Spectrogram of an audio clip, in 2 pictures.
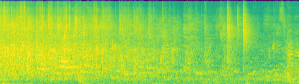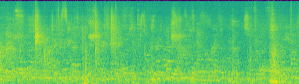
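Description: Applause from an audience at a school award assembly for young kindergarten students, loud and dense at first, then thinning into scattered claps and fading over about twelve seconds.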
